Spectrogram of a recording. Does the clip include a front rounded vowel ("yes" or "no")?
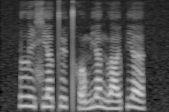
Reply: yes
